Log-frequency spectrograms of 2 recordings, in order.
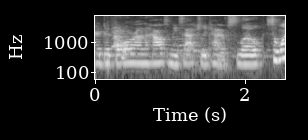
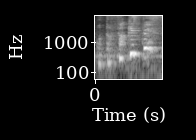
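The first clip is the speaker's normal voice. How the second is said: high, rising astonished question; mock shock; 9 semitones higher than usual. Intruder finding a captive, mock shocked. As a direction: lightly act out a startled discovery. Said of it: "And then Yoon Bum's like".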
